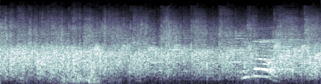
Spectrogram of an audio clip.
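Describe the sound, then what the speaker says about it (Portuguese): A church retreat crowd claps steadily in a dense, continuous burst of applause lasting several seconds, loud and close, with a brief vocal whoop near the end. "Palmas para todos vocês."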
